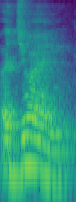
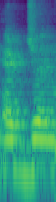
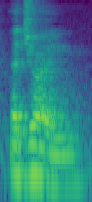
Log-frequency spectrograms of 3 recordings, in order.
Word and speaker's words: adjoin: Next আর একটা D silent word দেখো অ্যাজয়েন, ADJOIN, অ্যাডজয়েন নয় অ্যাজয়েন।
